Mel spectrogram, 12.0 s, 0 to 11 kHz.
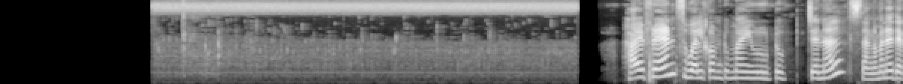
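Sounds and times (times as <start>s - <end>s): insects chirring: 2.0s - 7.7s.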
